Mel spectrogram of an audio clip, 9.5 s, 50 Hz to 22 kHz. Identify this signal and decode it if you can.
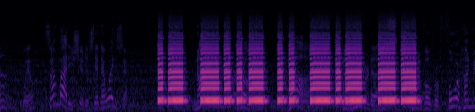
Morse code, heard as a horn, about 11 wpm, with speech in English. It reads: AXIKM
